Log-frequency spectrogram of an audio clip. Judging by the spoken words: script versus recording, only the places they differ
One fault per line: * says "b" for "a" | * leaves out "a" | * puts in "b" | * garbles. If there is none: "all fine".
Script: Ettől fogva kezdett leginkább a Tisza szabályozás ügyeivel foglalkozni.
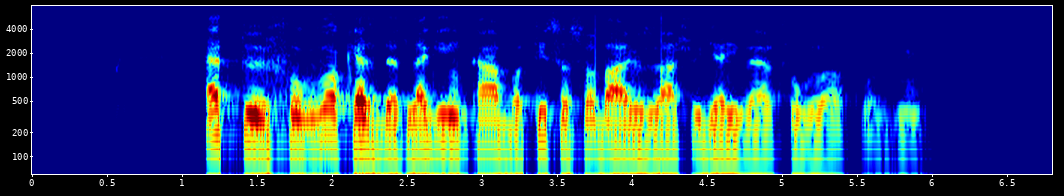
all fine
